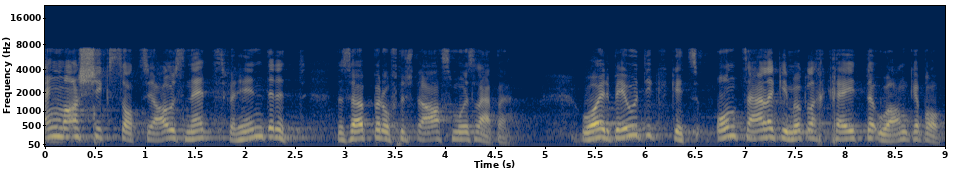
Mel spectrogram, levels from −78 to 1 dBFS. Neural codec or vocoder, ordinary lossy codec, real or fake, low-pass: none; none; real; 7.2 kHz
